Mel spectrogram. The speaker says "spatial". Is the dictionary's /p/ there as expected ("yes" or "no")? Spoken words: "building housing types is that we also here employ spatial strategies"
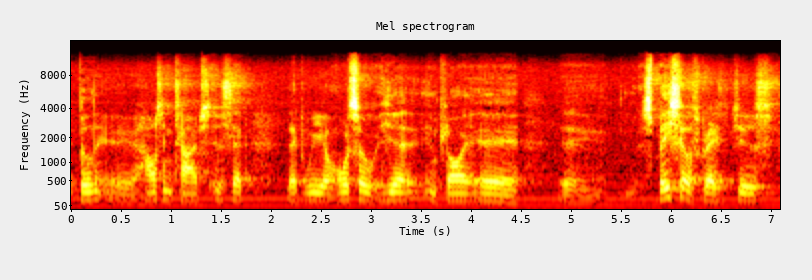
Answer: no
